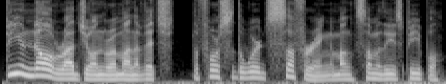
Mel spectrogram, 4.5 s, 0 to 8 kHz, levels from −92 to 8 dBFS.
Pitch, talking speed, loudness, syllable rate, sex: 145 Hz, 215 wpm, -18 LUFS, 6.2 syllables/s, male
